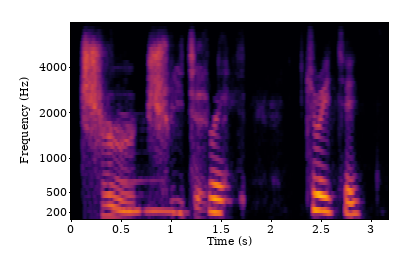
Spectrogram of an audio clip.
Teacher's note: the TR is more of a CHR sound.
